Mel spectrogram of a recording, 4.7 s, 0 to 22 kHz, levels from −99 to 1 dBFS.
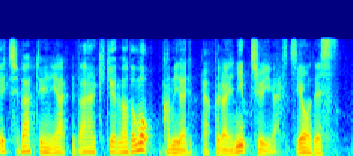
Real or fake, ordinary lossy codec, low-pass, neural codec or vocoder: fake; none; none; codec, 16 kHz, 1 kbps, FunCodec, trained on Chinese and English, 50 frames a second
